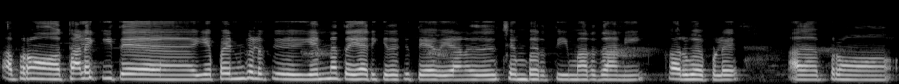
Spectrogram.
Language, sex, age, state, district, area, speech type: Tamil, female, 45-60, Tamil Nadu, Thoothukudi, rural, spontaneous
